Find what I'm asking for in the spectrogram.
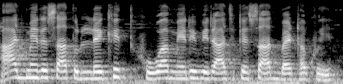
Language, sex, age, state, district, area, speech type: Hindi, female, 60+, Madhya Pradesh, Jabalpur, urban, read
